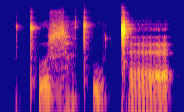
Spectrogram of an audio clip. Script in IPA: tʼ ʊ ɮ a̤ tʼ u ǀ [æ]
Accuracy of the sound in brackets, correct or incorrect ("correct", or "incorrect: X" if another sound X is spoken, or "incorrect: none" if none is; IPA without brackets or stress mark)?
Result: correct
